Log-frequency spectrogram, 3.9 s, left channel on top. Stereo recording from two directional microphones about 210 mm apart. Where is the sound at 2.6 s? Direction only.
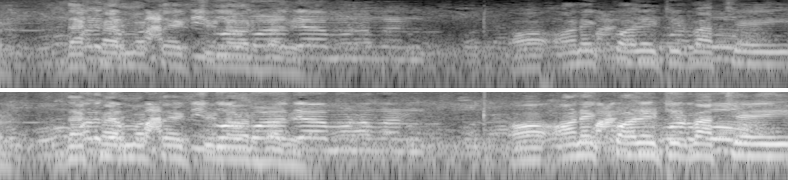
60° right (ahead or behind).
